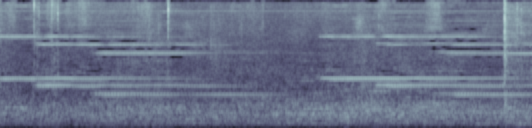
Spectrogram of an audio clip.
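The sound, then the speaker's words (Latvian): Bell rung in the Latvian parliament to call a vote, heard as faint, steady high-pitched ringing in two sustained stretches over a constant murmur of background noise. “Paldies, lūdzu zvanu.”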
